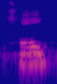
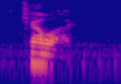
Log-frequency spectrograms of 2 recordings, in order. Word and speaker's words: Kauai: And why don't we K-A-U-A-I. I'm sorry, guys. Let's see. Pronunciation. There's no V sound. Kauai.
